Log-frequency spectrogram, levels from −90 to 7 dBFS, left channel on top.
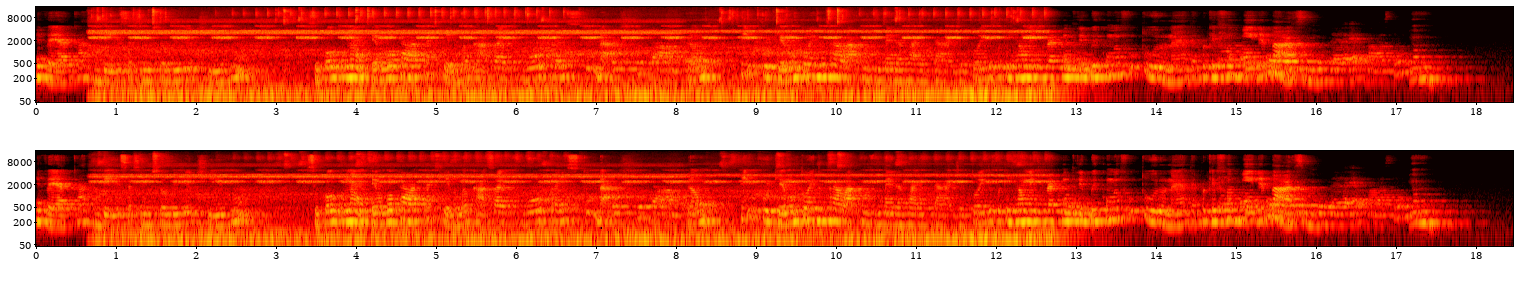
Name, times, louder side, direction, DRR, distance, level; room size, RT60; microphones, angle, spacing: voice 1, 0.0-7.3 8.1-8.5 8.8-16.1 17.2-17.5, right 1 dB, 25° right, 2 dB, 0.7 m, -35 dB
sound 1, 0.6-12.7, left 3 dB, 85° left, 1.0 m, -34 dB
voice 2, 7.1-8.5 12.3-13.2 14.8-17.5, left 1 dB, 25° left, -7 dB, 2.2 m, -40 dB
6.7 x 5.4 x 3.7 m, 1.3 s
head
